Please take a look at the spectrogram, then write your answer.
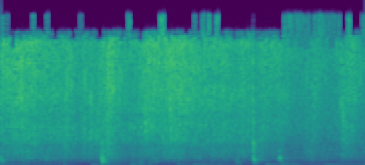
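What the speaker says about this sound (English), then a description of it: "stirring pretty much all the time on this kind of quite lively heat" Lentil dal sizzles steadily in a pan over lively heat while a spoon stirs it in short scraping strokes, close and fairly quiet with no talking.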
